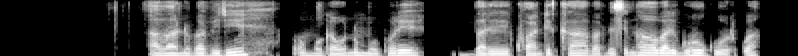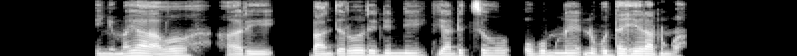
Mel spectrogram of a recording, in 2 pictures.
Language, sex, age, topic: Kinyarwanda, male, 50+, government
